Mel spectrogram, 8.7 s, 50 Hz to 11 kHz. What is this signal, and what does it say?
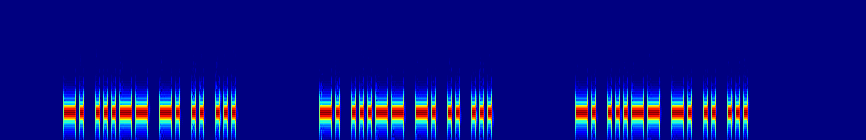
Morse code, heard as a keyed tone, about 28 wpm, 700 Hz. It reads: N3NIS N3NIS N3NIS
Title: USA Call Signs - 5 Characters - Repeated 3x - 30wpm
